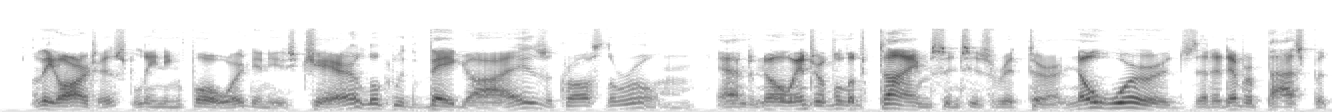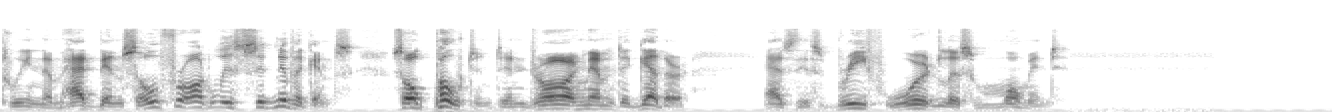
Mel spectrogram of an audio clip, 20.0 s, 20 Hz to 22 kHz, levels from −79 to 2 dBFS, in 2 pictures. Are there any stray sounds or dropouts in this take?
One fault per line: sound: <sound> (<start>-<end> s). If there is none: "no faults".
no faults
